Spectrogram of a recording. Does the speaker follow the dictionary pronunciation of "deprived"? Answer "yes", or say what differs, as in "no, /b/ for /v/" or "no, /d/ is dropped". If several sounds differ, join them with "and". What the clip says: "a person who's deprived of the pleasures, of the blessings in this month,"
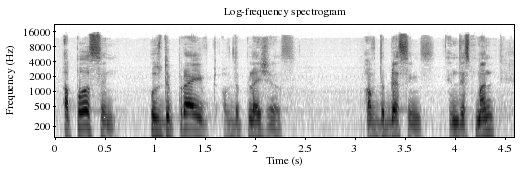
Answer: yes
